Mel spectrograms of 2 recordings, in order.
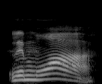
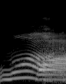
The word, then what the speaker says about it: moi: Le moi. Like moi. It's moi. It's French. It's a kind of feminine way to say it.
